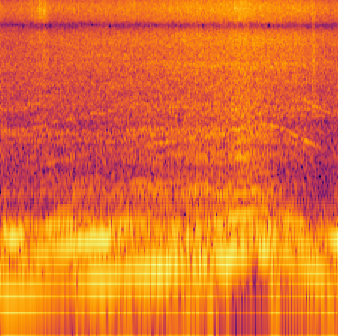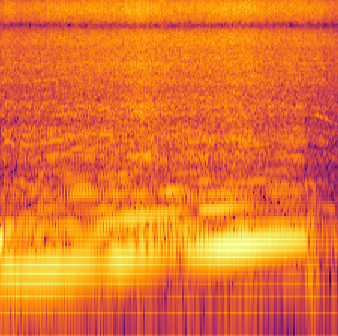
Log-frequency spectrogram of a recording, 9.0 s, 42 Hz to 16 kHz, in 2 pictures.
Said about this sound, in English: With its race-bred V12 engine singing out front, gated shifter banging through the gears, and a mechanical symphony reverberating throughout the aluminum interior, this was my automotive nirvana.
